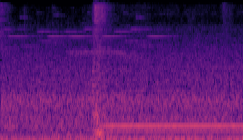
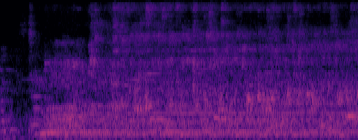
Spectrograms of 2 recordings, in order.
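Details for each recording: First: Frigidaire refrigerator water inlet valve getting current: a click, then a steady low electrical buzz with no water flowing, so the valve is clogged and needs replacing. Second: Frigidaire refrigerator water dispenser after water inlet valve replacement: steady rush of water with faint low hum, then trickling; dispenser fills normally, repair worked.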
